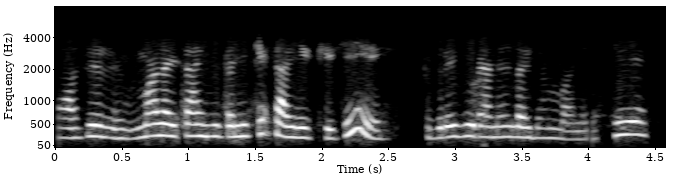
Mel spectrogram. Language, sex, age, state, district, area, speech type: Nepali, female, 18-30, West Bengal, Darjeeling, rural, conversation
